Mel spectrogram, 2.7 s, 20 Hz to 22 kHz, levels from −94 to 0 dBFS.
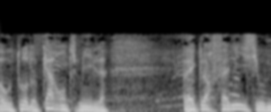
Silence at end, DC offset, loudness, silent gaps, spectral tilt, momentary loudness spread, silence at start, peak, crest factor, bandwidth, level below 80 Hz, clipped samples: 0 s; under 0.1%; -23 LUFS; none; -5.5 dB/octave; 14 LU; 0 s; -10 dBFS; 12 dB; 6.6 kHz; -44 dBFS; under 0.1%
